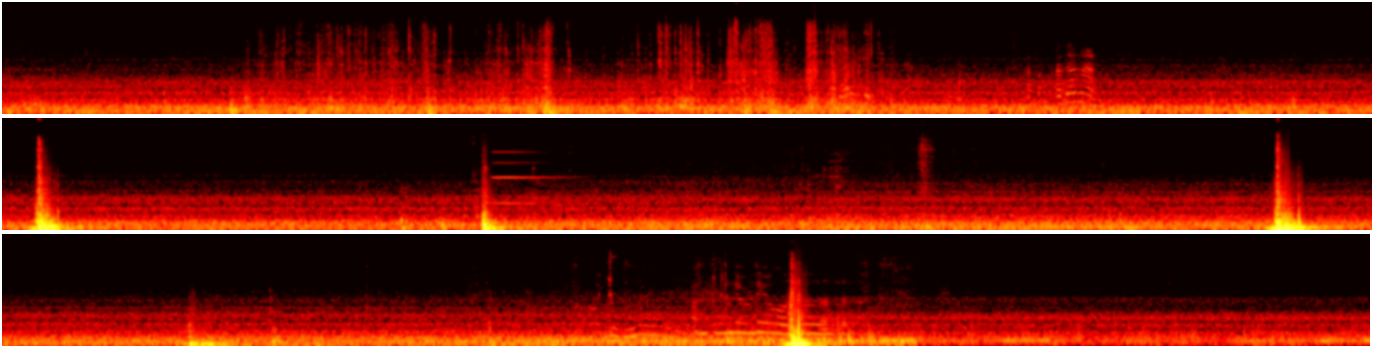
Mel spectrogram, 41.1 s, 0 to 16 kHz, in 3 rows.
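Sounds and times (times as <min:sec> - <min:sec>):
low rumble: 0:11.0 - 0:40.6
car doors thumping shut: 0:14.0 - 0:14.5, 0:18.4 - 0:18.8, 0:26.4 - 0:27.0, 0:35.2 - 0:35.6
short electronic beep: 0:18.6 - 0:19.5.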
